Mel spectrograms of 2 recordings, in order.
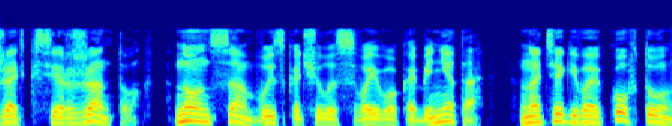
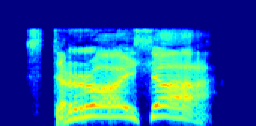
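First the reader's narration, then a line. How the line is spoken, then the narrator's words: Yelled. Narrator (Russian): заорал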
